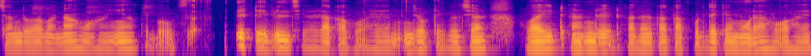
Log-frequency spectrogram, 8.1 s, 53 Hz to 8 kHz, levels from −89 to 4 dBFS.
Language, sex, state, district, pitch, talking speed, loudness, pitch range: Hindi, male, Punjab, Fazilka, 100 Hz, 185 wpm, -24 LUFS, 100-105 Hz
